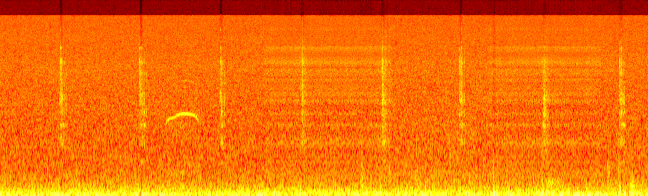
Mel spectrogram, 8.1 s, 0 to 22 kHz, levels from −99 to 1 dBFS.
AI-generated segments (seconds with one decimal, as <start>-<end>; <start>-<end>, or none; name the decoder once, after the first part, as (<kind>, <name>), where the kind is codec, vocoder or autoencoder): 3.3-4.9 (autoencoder, DAC-VAE); 6.1-7.5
